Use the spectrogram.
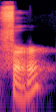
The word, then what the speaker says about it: for: We use for, pronounced fur.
